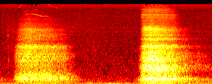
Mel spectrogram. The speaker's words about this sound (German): schließe bitte die Augen und atme einmal tief durch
